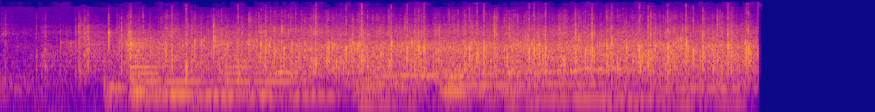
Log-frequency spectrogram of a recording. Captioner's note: audience clapping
